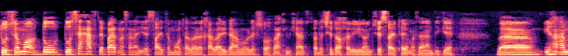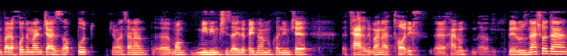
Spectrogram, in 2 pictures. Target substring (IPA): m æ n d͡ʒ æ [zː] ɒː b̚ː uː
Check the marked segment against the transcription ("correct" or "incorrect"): correct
